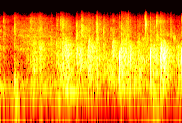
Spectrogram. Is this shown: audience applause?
yes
